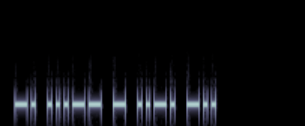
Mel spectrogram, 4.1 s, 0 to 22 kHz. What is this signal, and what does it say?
Morse code, heard as a keyed tone, about 22 wpm, 700 Hz. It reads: N3TFD
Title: USA Callsign DE Callsign - 5 Characters - 22wpm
